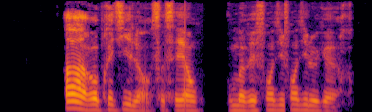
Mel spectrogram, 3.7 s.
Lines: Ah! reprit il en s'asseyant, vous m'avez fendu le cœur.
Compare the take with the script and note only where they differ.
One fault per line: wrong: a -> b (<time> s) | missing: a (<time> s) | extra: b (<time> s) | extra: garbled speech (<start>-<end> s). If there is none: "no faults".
extra: fendu (2.8 s)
